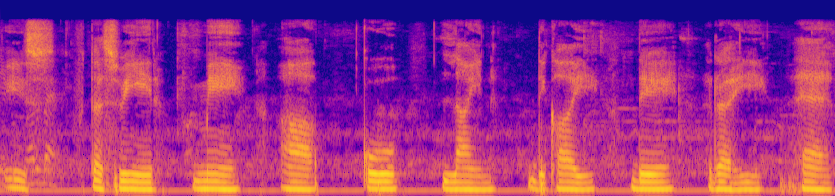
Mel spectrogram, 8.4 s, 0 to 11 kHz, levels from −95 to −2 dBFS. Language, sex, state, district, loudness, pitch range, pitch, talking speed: Hindi, male, Haryana, Rohtak, -16 LUFS, 105-125 Hz, 120 Hz, 70 wpm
